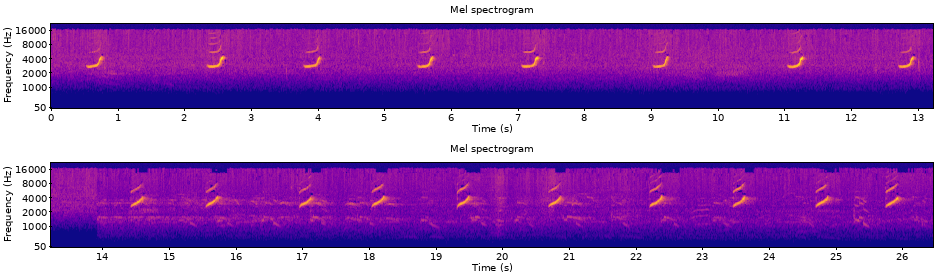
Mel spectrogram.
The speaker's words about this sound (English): Now, willow warbler and chiff-chaff sound pretty similar, but there are differences that are pretty consistent between the two. So first I'm going to play you some willow warbler calls, and then I'm going to play you some chiff-chaff calls.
